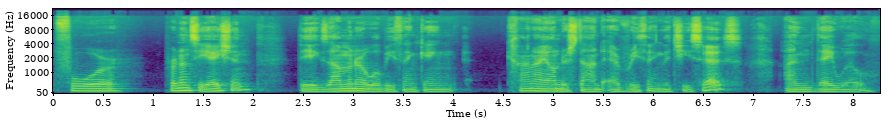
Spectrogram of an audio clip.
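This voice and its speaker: Over a very clean recording with a silent background, a relaxed voice with a dark, mellow tone moves at a moderate pace with long, frequent pauses and fairly even intonation. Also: man, fairly low pitch for a man. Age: adult parent. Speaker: IELTS speaking examiner giving feedback. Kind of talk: spoken feedback to a student. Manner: conversational, relaxed.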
